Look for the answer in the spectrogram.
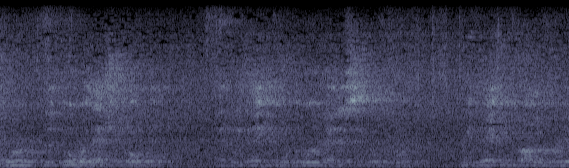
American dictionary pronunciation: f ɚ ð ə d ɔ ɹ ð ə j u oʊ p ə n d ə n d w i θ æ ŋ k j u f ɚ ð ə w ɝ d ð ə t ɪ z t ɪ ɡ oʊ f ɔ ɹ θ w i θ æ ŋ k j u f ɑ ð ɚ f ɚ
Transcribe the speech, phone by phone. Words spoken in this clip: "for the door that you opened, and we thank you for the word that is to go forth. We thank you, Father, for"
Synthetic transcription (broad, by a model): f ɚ ð ə d ɔ ɹ ð ə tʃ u oʊ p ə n ə n w i θ æ ŋ k j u f ɚ ð ə w ɝ d ð ə t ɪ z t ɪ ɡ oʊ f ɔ ɹ w i θ æ ŋ k j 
